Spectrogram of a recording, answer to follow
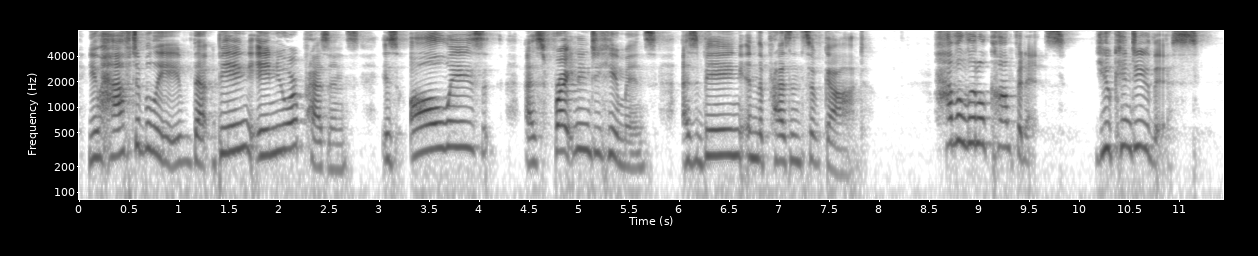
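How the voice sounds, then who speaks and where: Woman voicing high, emphatic mentor angel Gabriel. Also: animated, unhurried. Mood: firm, encouraging. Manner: emphatic, coaching. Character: senior angel Gabriel, firm encouraging mentor.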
